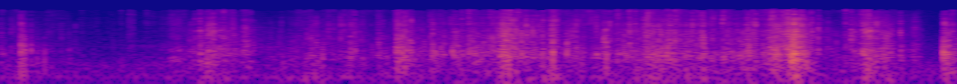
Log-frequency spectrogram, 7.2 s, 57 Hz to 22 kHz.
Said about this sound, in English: we put it in a 2-gallon Ziploc bag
